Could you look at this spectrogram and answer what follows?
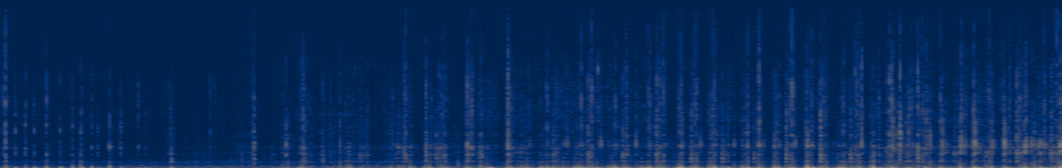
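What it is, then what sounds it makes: Plastic bottle. A clear plastic soda bottle with a black cap and label is held in both hands and tapped with fingertips and nails on the cap and body. The result is a rapid, irregular stream of hollow, low thuddy taps mixed with sharp bright clicks that grow slightly louder over time.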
